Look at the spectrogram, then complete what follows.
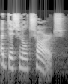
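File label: "additional charge", English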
